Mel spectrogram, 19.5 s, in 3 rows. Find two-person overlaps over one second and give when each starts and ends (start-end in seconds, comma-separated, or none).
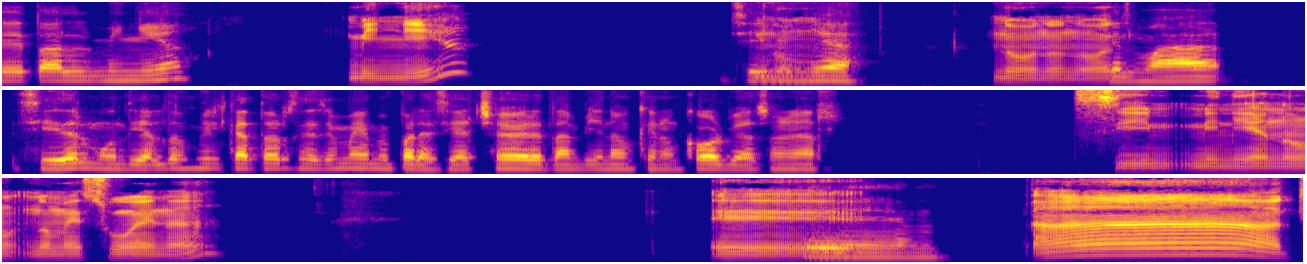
none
